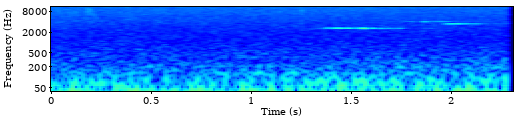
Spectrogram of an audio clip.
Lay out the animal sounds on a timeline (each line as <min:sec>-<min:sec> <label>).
0:01.3-0:02.3 Hermit Thrush (Catharus guttatus)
